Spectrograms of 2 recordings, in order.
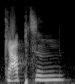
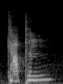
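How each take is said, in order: First: The word is said in full, every syllable clear. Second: The word is clipped quickly, its sounds swallowed together.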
